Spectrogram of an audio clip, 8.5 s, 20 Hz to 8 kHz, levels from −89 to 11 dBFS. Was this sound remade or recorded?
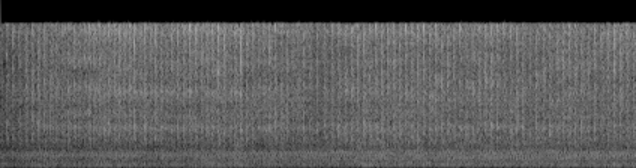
remade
